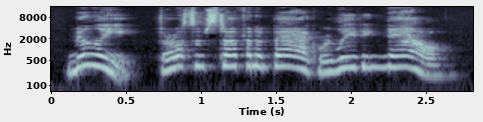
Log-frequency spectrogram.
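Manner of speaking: high, loud call to the backyard; yelling. Acted. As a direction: shout it so Millie hears out back. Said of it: "I yelled so she could hear me".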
